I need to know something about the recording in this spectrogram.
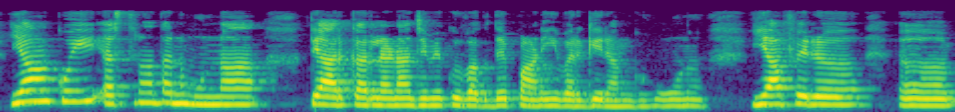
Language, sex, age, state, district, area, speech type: Punjabi, female, 45-60, Punjab, Mansa, urban, spontaneous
